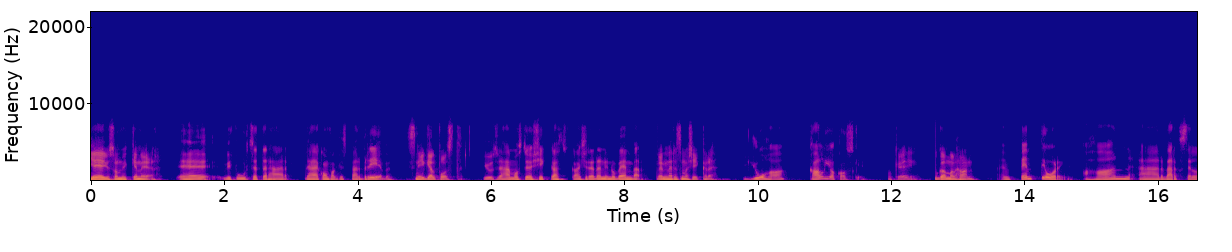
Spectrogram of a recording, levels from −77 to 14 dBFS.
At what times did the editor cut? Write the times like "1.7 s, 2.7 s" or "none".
none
